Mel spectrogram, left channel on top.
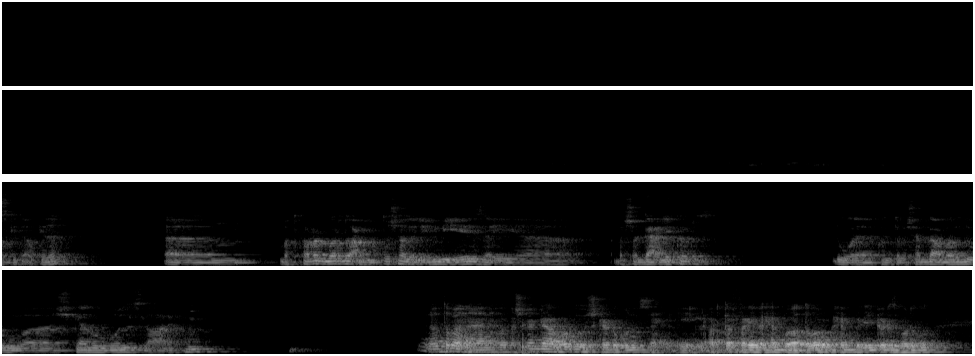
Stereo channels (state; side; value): silent; left; 50 dB below the other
